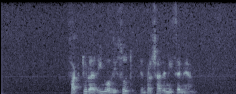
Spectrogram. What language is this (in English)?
Basque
